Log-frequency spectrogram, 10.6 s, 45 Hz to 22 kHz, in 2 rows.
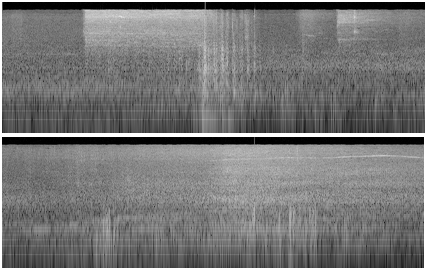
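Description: MAZ-103.485 city bus at a stop: a hiss of air as its pneumatic doors open about a second in and a clatter about two and a half seconds in, then the bus's diesel engine rising in pitch as it pulls away through street traffic.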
